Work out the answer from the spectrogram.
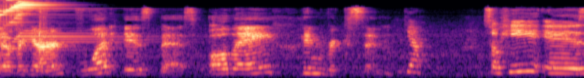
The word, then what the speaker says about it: Ole Henriksen: Ole Henriksen.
